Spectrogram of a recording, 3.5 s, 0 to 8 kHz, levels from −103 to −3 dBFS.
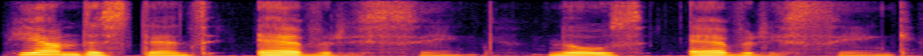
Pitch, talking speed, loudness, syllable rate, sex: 170 Hz, 85 wpm, -17 LUFS, 4.8 syllables/s, female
